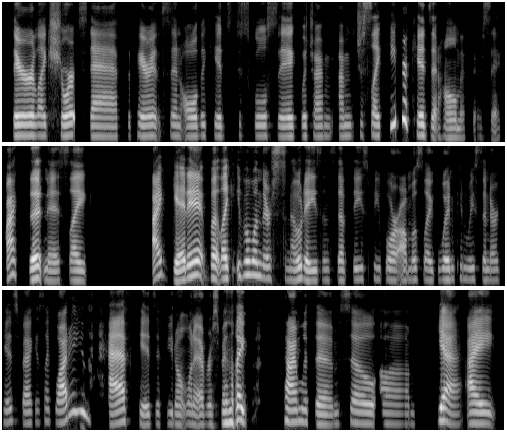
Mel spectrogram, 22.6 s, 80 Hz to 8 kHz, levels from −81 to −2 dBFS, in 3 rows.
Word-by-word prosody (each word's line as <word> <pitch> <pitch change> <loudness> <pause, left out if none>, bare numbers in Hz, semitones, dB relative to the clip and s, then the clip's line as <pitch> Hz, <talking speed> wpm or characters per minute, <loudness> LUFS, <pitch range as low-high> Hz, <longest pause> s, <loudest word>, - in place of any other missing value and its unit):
they're, 180 0 +6
like, 180 -1 -4
short-staffed. 170 -2 -1
The 180 - -21
parents 170 -1 -1
sent 175 -2 -9
all 165 +1 -3
the 180 +1 -12
kids 170 -2 -9
to 180 - -23
school 175 0 -8
sick, 165 -1 -2
which 175 +1 -9
I'm 165 0 -8
I'm 170 +1 -8
just, 190 0 -11
like, 175 -2 -2
"Keep 370 +3 +1
your 450 - +7
kids 180 - 0
at - - -4
home 150 -2 -7
if 145 - -22
they're 165 - -27
sick." 145 0 -19
My 255 0 +5 0.2
goodness, 170 -4 +4
like 165 -2 0 1.0
I 245 -1 +4
get 165 +3 +5
it, 245 +2 +8
but, 205 -3 +3
like, 195 0 +4
even 250 +3 0
when 245 -2 +1
there's 195 -2 -4
snow 175 +1 -4
days 165 -2 0
and 170 - -16
stuff, 170 -1 -7
these 180 +1 -10
people 185 -3 -11
are 170 - -3
almost 180 +1 -7
like, 170 -2 -6
"When 175 +1 -3
can 195 0 -19
we 180 0 -11
send 175 -2 -13
our 170 +1 -11
kids 215 +2 -12
back?" 185 -2 -8
It's 200 +1 -25
like, 210 -1 -17
"Why 195 +1 +3
do - - -9
you 375 -2 -3 0.3
have 195 +5 +6 0.2
kids 160 0 -6
if 175 -1 -17
you 180 0 -13
don't 165 0 -8
wanna 175 -2 -6
ever 165 +2 -5
spend, 190 +5 -2
like, 230 -5 +6 0.5
time 205 -1 +4
with 205 -1 -8
them?" 165 0 -3
So, 180 -1 -4
um 170 -1 -13 0.3
yeah, 215 -7 +5
I 180 -1 +3
175 Hz, 195 wpm, -22 LUFS, 170-190 Hz, 1.0 s, it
